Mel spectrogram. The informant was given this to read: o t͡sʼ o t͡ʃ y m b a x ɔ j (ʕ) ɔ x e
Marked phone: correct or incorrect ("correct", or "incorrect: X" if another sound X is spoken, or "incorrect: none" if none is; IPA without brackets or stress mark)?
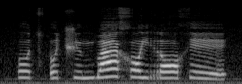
incorrect: r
